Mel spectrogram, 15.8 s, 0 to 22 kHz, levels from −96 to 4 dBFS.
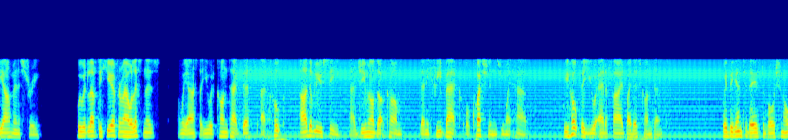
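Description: From the very start the speech carries the sound of a Bluetooth CVSD headset codec. Nothing gets through above about 3.8 kHz, and the s sounds come out scratchy over a grainy hiss. That's the one-bit up-or-down coder straining, which fits a 64 kbps link.

At 4.66 s a mains buzz comes in and stays to the end. It's a steady, raspy 60 Hz drone with harmonics climbing well up the spectrum, from switching spikes getting into the line, sitting roughly 15 dB under the speech.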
